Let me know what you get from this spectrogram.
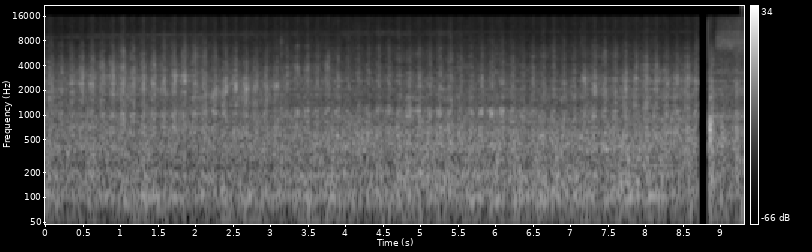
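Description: Passenger train running along the track: a steady rumble and rattle of wheels on rails. It cuts off suddenly near the end.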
